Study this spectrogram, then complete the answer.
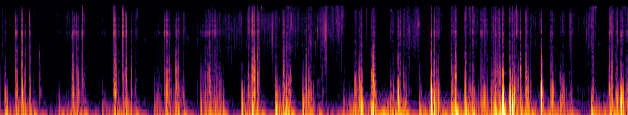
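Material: Stone.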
